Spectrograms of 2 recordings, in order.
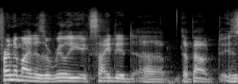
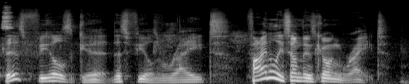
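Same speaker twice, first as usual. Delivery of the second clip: sarcastic, lower; 4 semitones lower than usual. Reacting to the Great Debates starting again, in a sarcastic tone. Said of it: "You said that in the tone of, like, a sarcastic".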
